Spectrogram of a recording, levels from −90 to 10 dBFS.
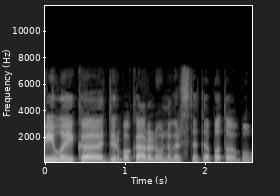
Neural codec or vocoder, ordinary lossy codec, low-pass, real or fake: none; MP3, 48 kbps; 7.2 kHz; real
